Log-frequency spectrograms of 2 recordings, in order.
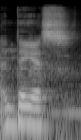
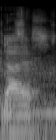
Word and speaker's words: dais: In the middle here, it looks some sort of like a dais. Some sort of what? Dais, is that how it's pronounced? Oh, Yeah. D-A-I-S. Yeah. I said dias.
